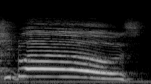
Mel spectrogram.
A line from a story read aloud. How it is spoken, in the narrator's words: he cried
